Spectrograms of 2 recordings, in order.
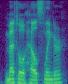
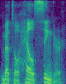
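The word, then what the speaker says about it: Metal: Hellsinger: Metal Hellslinger. Well, my bad, and I said it wrong. Metal Hellsinger.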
